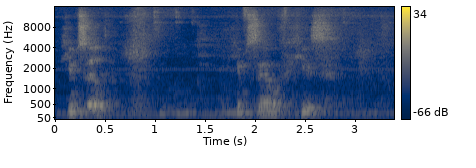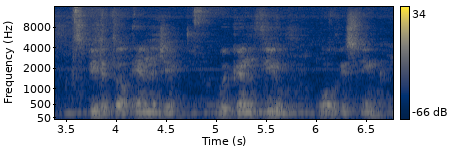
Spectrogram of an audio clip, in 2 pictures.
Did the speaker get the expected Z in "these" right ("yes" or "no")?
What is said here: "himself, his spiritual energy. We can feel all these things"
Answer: no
